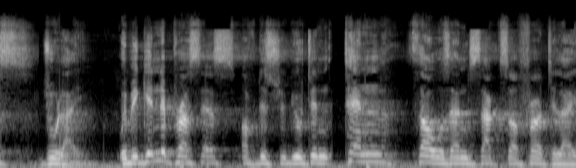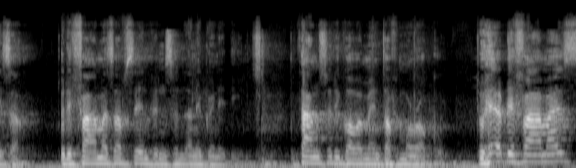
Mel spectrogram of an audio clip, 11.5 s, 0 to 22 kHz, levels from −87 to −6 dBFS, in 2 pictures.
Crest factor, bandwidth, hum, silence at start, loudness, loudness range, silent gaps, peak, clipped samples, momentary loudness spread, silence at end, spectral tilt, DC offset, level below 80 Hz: 20 dB; 15.5 kHz; none; 0 s; -28 LUFS; 3 LU; none; -10 dBFS; under 0.1%; 11 LU; 0 s; -3.5 dB/octave; under 0.1%; -48 dBFS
